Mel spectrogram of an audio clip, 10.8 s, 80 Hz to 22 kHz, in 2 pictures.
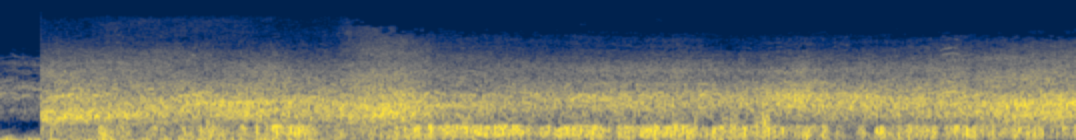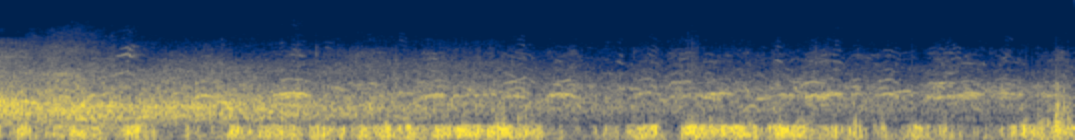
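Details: Roughly 5000 snow geese congregating in south Grayson County, Texas, in February 2018 keep up a steady, unbroken clamour of yelping honks, a dense chorus holding level throughout, easing slightly near the end.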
